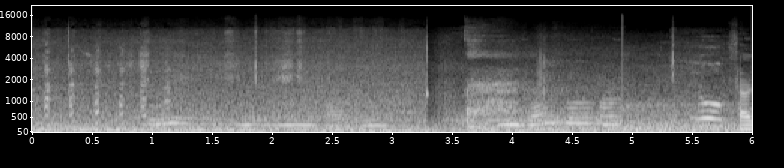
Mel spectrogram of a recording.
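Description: People's voices talking over a steady low background rumble, with the sound dropping out briefly about three seconds in.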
